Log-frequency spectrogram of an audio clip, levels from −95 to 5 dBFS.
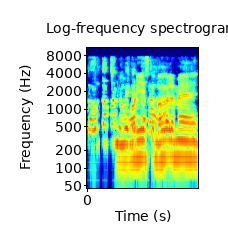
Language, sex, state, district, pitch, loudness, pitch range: Hindi, male, Bihar, Sitamarhi, 150 Hz, -16 LUFS, 145-240 Hz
